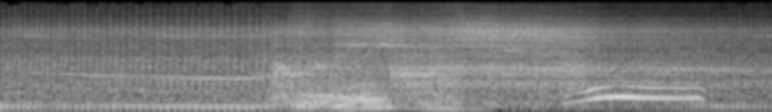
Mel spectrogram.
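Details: Astra turbo with the air box disconnected: short rev bursts, then a whooshing chatter as the throttle snaps shut; compressor surge flutter.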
